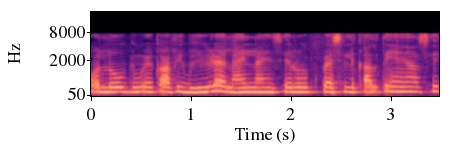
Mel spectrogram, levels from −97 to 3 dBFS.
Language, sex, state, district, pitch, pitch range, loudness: Hindi, male, Uttar Pradesh, Budaun, 220 Hz, 215-225 Hz, -15 LUFS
